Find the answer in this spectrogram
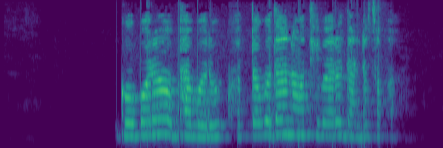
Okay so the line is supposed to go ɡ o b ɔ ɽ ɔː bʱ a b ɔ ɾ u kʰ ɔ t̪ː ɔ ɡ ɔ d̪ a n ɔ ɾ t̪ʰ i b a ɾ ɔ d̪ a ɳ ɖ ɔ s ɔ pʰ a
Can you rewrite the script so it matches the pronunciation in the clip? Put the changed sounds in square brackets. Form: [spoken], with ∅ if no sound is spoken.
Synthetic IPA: ɡ o b ɔ [ɾ] ɔː bʱ a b ɔ ɾ u kʰ ɔ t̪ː ɔ ɡ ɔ d̪ a n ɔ [∅] t̪ʰ i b a ɾ [u] d̪ a ɳ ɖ ɔ s ɔ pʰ a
